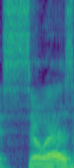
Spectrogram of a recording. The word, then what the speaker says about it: psoas: an issue with my psoas muscle, which if you want to look it up, it's spelled PSOSA, not SOSA, which is ridiculous. What's with these P's in front of words?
